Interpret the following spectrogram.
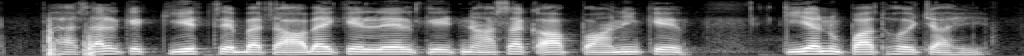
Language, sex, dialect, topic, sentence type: Maithili, male, Bajjika, agriculture, question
